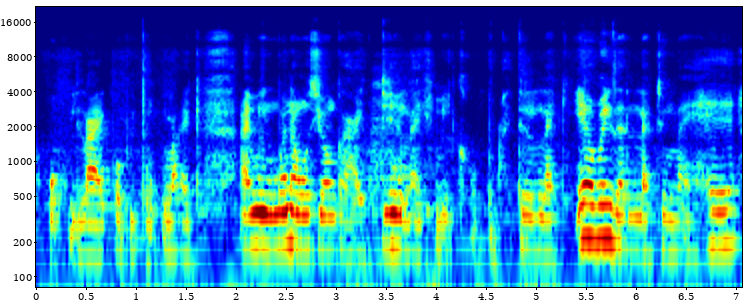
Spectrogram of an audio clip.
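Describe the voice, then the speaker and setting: A young Nigerian woman in her twenties, a news anchor, telling her career story in a chatty, animated vlog. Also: sits low, slight background noise, rough recording.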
